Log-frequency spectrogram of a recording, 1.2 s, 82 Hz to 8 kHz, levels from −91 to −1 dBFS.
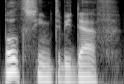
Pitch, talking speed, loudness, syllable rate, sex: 115 Hz, 240 wpm, -18 LUFS, 5.3 syllables/s, male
